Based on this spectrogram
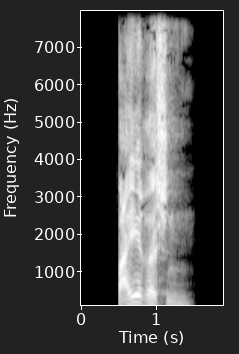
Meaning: inflection of bairisch: 1. strong genitive masculine/neuter singular 2. weak/mixed genitive/dative all-gender singular 3. strong/weak/mixed accusative masculine singular 4. strong dative plural
- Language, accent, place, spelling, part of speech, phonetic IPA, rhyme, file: German, Germany, Berlin, bairischen, adjective, [ˈbaɪ̯ʁɪʃn̩], -aɪ̯ʁɪʃn̩, De-bairischen.ogg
